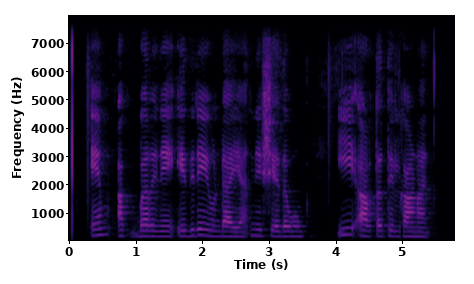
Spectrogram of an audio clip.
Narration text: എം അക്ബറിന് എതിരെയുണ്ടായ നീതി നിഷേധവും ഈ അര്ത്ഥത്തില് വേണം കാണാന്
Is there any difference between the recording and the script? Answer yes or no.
yes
